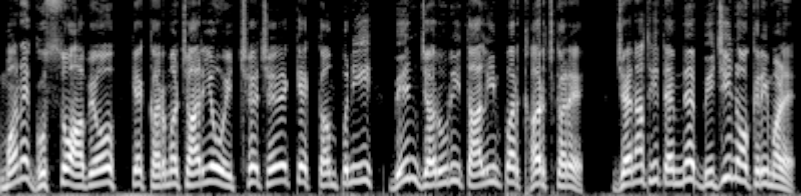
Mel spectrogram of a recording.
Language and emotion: Gujarati, angry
